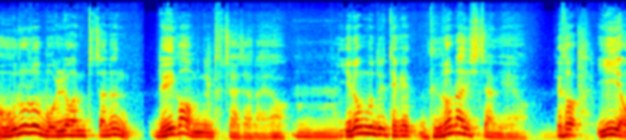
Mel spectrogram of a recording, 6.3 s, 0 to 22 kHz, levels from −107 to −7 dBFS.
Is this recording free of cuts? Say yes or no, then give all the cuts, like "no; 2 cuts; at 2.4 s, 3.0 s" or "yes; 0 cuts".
no; 2 cuts; at 1.4 s, 3.3 s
